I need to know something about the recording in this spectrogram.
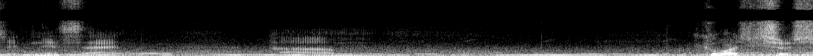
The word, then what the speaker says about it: Nissan: Now, is it Nissan or is it Nissan? How would you pronounce it? I know the Americans pronounce it Nissan. We pronounce it Nissan.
